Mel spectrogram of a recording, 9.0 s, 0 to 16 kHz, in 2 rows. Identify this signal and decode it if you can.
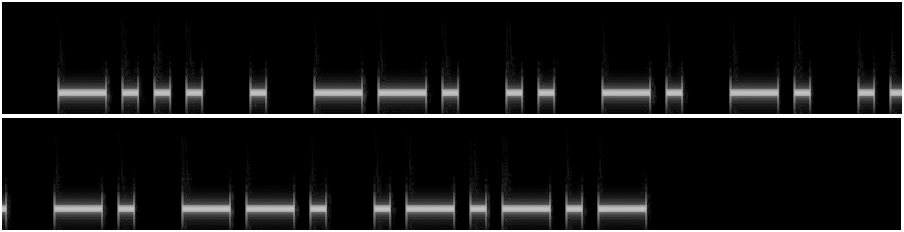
Morse code, heard as a keyed tone, about 16 wpm, 700 Hz. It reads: BEGINNING.
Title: Sentences from Top 1000 Words - Review Part 5 - 15wpm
